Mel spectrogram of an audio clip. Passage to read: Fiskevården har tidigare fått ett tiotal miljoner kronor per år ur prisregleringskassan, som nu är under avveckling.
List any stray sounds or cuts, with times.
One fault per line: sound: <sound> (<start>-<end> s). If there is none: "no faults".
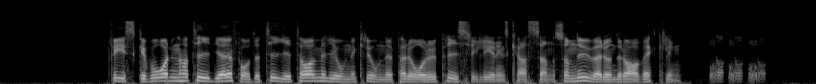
sound: laugh (7.1-7.7 s)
